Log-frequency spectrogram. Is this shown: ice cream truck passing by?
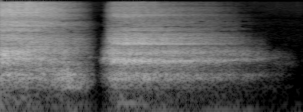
no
